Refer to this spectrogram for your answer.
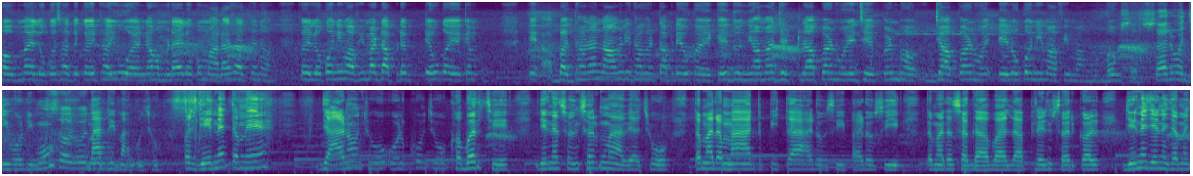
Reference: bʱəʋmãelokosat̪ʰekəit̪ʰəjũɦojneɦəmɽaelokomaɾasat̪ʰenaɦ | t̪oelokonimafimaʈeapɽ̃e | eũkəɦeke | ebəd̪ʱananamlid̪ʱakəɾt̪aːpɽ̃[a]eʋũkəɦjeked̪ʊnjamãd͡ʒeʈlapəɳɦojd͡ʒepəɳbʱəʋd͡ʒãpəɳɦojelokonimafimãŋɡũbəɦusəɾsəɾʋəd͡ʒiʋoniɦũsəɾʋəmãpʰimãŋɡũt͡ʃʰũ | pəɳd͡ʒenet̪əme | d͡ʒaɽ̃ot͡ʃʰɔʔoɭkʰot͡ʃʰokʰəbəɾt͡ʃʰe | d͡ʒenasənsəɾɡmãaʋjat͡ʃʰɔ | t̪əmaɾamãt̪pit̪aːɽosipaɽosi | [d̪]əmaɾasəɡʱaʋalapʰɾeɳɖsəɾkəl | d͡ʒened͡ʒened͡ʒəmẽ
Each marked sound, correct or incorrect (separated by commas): incorrect, incorrect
